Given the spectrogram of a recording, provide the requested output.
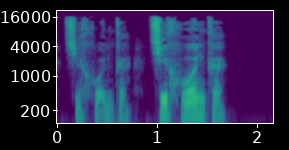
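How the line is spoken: Whisper. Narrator (Russian): прошептал ей

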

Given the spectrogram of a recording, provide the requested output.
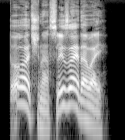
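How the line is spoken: Snort. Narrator (Russian): фыркнул я

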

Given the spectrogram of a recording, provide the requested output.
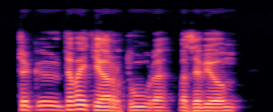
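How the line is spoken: Timid reminder. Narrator (Russian): робко напомнила Женька

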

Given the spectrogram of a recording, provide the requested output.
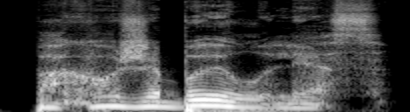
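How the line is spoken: Quiet. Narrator (Russian): тихо сказал Юки

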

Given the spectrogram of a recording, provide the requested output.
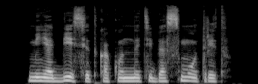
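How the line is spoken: Grumbling, less angry. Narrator (Russian): проворчал Андрей, уже не так сердито

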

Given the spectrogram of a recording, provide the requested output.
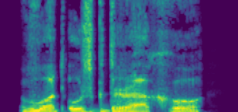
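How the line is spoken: Growled. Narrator (Russian): прорычал я

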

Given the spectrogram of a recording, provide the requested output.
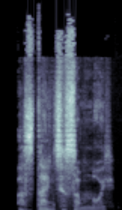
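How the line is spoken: Whispered reply. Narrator (Russian): шепнула Анна в ответ

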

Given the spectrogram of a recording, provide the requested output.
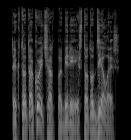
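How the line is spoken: Sharp question. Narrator (Russian): резко спросил

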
